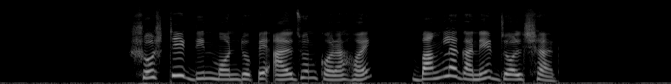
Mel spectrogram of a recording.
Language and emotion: Bengali, neutral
